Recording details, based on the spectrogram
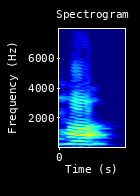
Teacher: ण और ढ हमारे मूर्धन्य है। इनका उच्चारण स्थान मूर्धा है।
